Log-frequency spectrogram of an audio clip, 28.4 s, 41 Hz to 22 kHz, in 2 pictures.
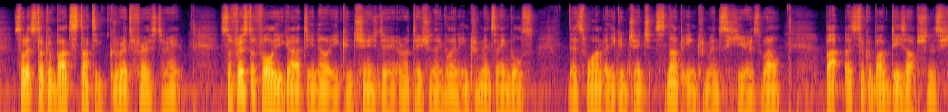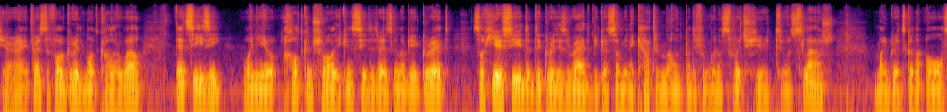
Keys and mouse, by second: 0.6-16.1 drag, 16.5 middle click, 17.1-18.0 drag, 18.0 click, 21.1 ctrl+z, 23.0-23.8 ctrl+drag, 24.2 ctrl+click, 25.2 d.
